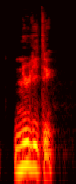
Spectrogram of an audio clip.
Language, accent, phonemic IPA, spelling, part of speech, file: French, France, /ny.li.te/, nullité, noun, LL-Q150 (fra)-nullité.wav
- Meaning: 1. nullity, invalidity 2. a zero, insignificant or useless person or object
